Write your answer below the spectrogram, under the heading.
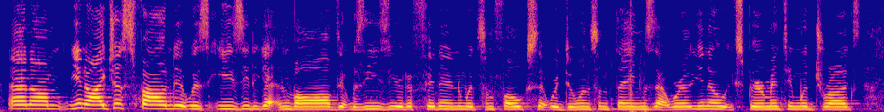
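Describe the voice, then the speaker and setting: Fairly even intonation at a moderate pace, with hardly any pauses. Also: woman, fairly high pitch for a woman. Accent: American. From Central Massachusetts (from age 12), military childhood abroad. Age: 60s. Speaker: addiction recovery advocate. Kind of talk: talk show interview. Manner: halting, many fillers.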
